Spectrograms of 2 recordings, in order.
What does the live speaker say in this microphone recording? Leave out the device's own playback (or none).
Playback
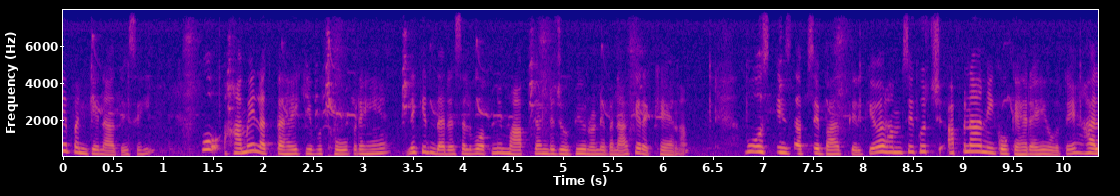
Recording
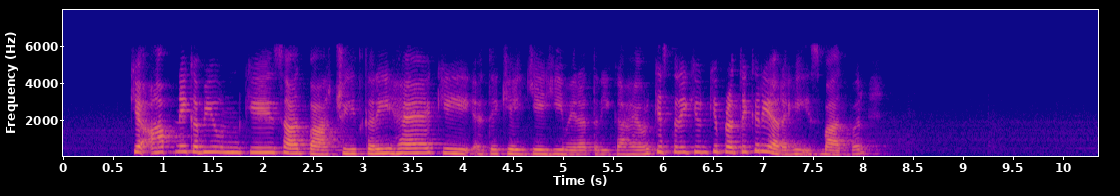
क्या आपने कभी उनके साथ बातचीत करी है कि अ, देखिए ये ही मेरा तरीका है और किस तरह की उनकी प्रतिक्रिया रही इस बात पर,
